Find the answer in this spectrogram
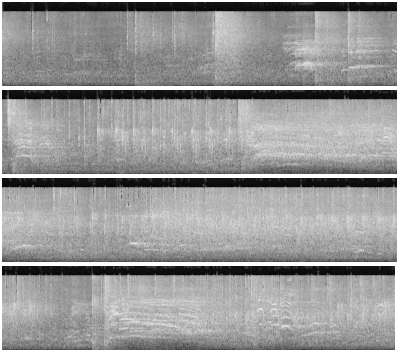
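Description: Kendo fencers' long, drawn-out kiai shouts, broken by sharp knocks from bamboo shinai strikes and stamping feet on the wooden floor. A hard strike comes about three-quarters of the way through, followed by more shouting as a point is scored.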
